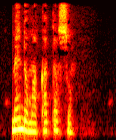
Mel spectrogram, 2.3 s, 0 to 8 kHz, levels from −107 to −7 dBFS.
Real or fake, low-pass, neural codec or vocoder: real; 7.2 kHz; none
